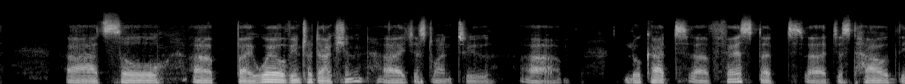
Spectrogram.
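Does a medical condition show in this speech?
No.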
